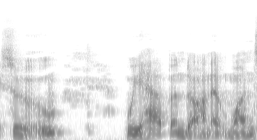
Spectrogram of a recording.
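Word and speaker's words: Sault Ste. Marie: by by the little town of sus Marie pronounced abruptly Sue we happened on it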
